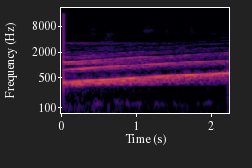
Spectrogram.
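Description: Civil-defence air-raid siren sounding one slowly and steadily rising tone as it winds up, warning of an attack.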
